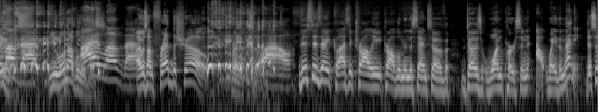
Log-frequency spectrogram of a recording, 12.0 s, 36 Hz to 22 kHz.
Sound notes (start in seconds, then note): 4.1 laughs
